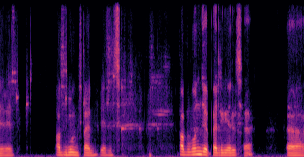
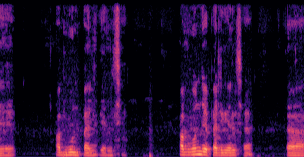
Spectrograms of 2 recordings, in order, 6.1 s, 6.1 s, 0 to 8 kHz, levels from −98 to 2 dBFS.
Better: second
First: noise reduction (neural diffusion model UNIVERSE++)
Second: none

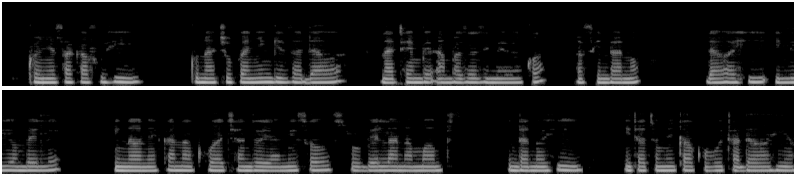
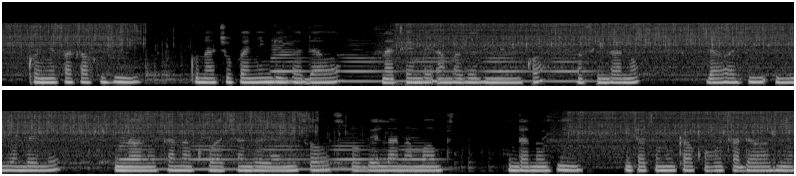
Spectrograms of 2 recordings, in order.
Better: first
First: none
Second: background sound (Wind instrument, woodwind instrument + Sink (filling or washing) / Water tap, faucet); 10 dB below the speech

